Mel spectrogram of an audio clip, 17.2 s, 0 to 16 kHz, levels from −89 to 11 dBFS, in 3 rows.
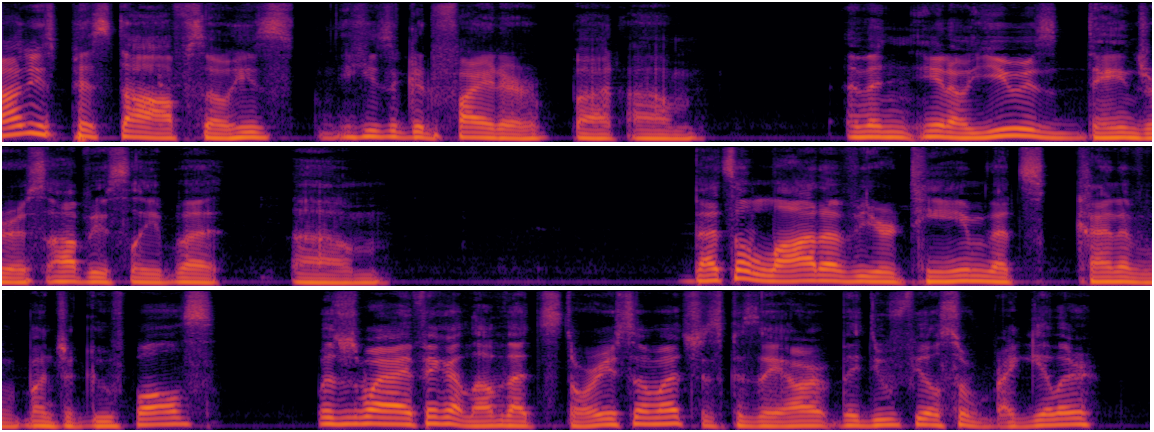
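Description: Nothing technical stands out anywhere in this stretch of speech, so there's no fault to point to or explain.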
